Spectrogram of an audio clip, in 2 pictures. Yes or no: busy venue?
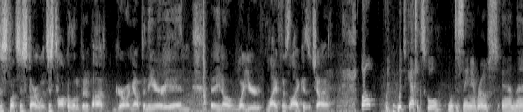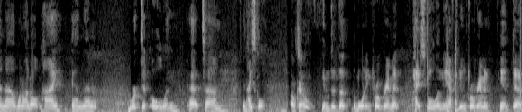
yes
